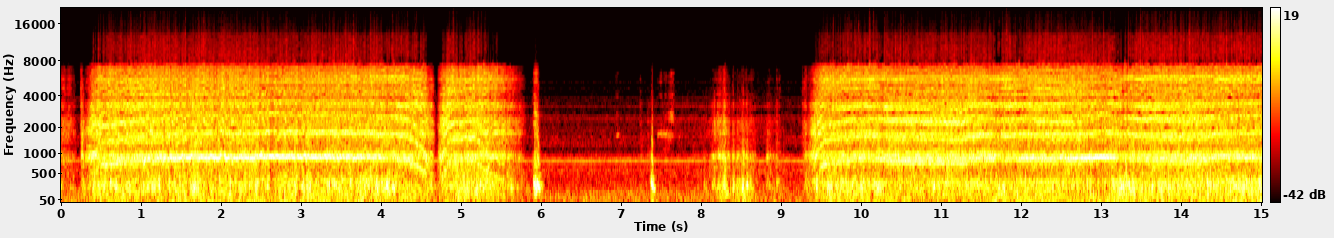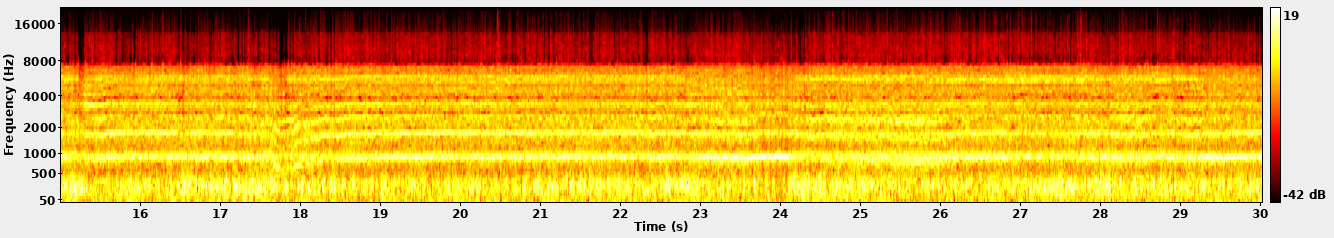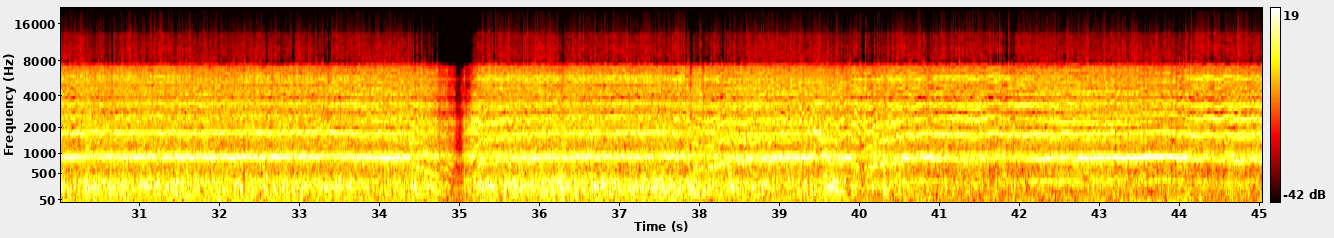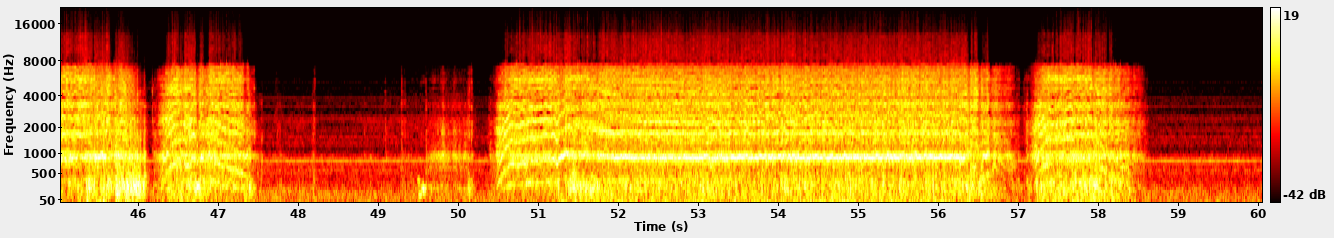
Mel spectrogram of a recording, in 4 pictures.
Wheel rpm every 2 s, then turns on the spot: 130, 220, 130, 0, 40, 210, 220, 220, 220, 220, 230, 230, 220, 230, 230, 230, 230, 130, 210, 190, 210, 210, 210, 80, 0, 150, 220, 210, 110, 30.
none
